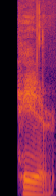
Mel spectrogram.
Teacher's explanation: Basically, you just emit air. Like when you take, for example, the word hair in English, you have this aspiration at the start. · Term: glottal fricative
